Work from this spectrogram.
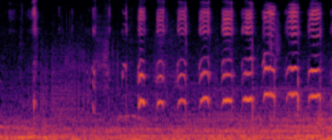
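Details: After a quiet start, a Toy Poodle breaks into a steady string of high, whiny yips, each briefly rising and dropping, roughly three per second, against a faint low rumble.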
